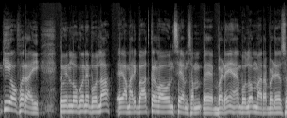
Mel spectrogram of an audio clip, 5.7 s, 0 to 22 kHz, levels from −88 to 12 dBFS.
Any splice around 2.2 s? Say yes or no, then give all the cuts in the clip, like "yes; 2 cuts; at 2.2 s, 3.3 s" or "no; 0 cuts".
yes; 1 cut; at 2.2 s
